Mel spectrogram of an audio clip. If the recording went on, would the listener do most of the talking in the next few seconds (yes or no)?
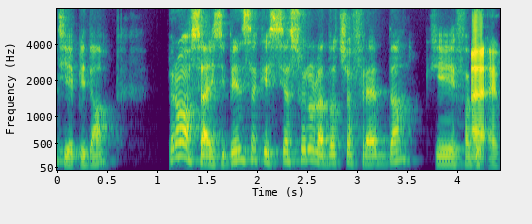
yes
